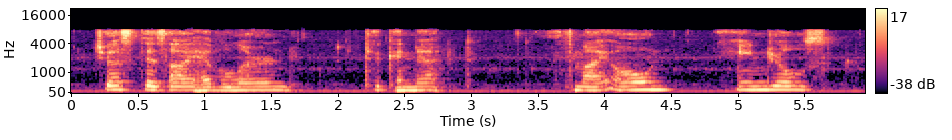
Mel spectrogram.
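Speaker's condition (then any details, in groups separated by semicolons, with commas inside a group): ALS; breathing increasingly difficult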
